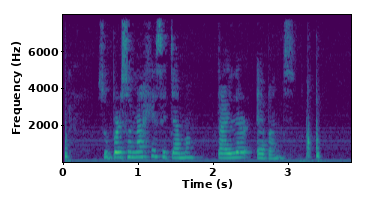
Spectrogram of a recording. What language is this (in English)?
Spanish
